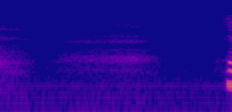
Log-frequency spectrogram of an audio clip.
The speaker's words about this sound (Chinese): 他又连着打了两个哈欠，然后又睡着了。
